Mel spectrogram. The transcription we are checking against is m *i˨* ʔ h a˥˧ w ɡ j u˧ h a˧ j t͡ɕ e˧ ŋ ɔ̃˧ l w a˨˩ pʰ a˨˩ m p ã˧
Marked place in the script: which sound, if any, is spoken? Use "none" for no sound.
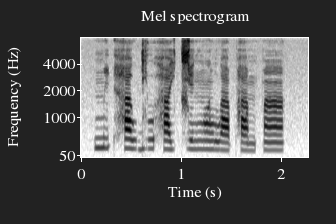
i˦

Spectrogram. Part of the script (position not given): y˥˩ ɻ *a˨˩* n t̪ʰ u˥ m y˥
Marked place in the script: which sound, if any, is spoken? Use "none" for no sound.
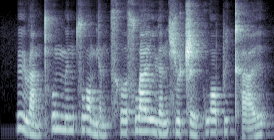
a˨˩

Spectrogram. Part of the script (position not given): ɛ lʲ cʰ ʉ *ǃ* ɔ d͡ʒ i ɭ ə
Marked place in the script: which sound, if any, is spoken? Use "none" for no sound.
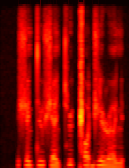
ǁ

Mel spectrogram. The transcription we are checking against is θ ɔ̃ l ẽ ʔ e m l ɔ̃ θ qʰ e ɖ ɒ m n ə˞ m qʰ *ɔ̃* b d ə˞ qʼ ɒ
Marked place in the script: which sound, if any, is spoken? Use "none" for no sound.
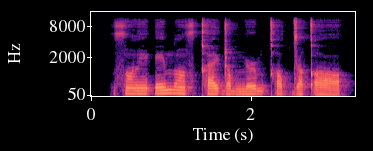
ɔ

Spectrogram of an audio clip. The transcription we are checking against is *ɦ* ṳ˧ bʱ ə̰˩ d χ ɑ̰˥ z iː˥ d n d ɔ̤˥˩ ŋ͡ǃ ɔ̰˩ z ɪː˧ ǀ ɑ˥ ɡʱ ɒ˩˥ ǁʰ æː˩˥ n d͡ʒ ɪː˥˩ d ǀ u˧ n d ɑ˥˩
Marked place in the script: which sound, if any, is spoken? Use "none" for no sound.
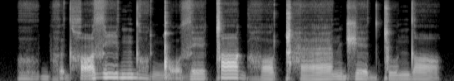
ɦ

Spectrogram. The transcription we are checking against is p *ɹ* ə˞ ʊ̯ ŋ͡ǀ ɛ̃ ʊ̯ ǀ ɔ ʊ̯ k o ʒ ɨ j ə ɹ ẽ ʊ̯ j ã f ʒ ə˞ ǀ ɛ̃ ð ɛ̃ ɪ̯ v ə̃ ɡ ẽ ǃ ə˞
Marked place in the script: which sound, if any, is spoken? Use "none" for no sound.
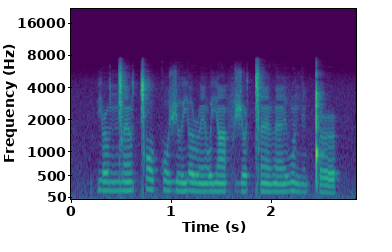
j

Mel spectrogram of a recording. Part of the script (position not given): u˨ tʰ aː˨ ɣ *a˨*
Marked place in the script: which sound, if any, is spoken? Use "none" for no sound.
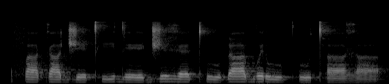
a˨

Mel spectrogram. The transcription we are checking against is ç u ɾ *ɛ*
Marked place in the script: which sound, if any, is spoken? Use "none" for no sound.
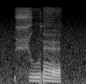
ɛ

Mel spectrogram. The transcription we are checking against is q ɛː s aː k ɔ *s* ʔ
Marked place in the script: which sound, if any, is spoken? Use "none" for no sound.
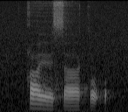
none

